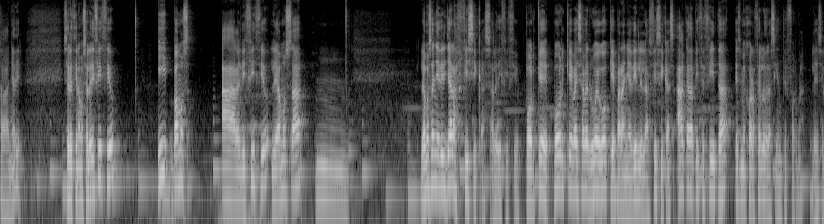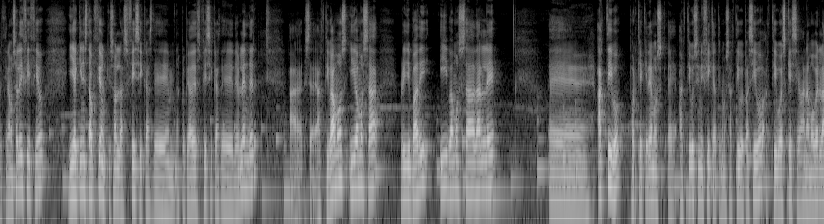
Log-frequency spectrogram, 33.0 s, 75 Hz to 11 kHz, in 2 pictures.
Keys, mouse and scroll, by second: 0.0 shift+middle click, 1.2 right click, 19.5 click, 24.7 click, 28.7 click.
